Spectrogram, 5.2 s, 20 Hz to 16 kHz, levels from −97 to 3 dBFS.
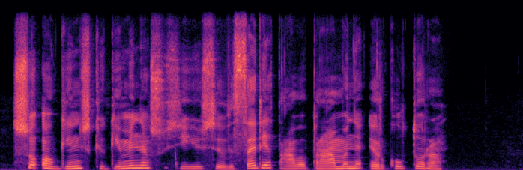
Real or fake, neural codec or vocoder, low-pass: real; none; 14.4 kHz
